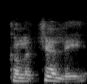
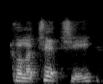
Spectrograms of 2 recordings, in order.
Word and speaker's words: Colacelli: would like to ask fabrizio colacelli oh sorry i've mispronounced your surname kolachi to say a few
